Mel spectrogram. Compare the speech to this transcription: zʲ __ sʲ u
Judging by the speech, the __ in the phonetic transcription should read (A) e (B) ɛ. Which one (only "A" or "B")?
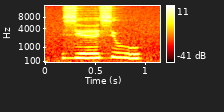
A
